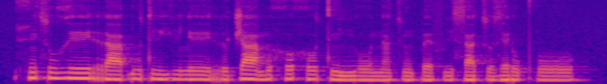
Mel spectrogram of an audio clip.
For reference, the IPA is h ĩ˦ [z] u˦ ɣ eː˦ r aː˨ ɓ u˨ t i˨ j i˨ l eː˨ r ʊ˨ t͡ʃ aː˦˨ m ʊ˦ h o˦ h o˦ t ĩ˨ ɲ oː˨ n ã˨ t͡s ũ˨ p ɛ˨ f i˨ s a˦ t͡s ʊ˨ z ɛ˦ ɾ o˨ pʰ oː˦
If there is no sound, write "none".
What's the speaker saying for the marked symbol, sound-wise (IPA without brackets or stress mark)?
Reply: s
